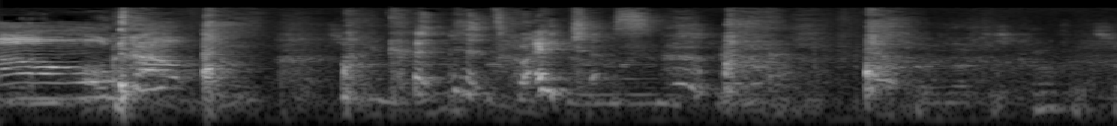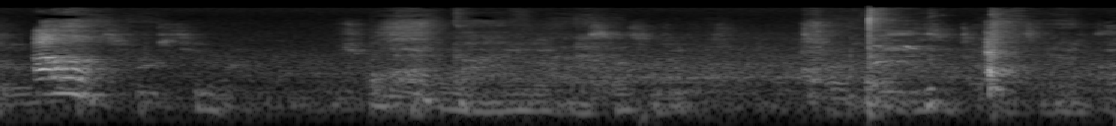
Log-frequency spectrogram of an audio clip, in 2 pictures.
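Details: A child's run of short, forced coughs mixed with voice and laughter in a small room; fake coughing as a morning routine to try to get out of school.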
